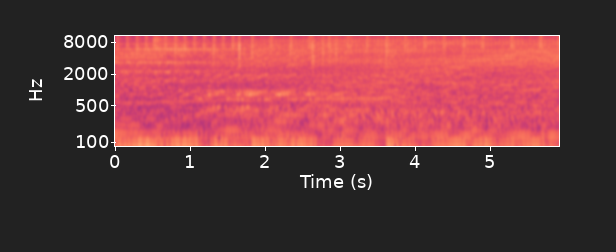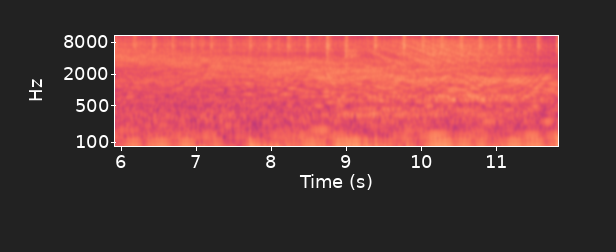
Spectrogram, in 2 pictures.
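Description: A car accelerates on the road, giving a dense, loud and continuous engine and tyre roar that holds steady throughout.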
